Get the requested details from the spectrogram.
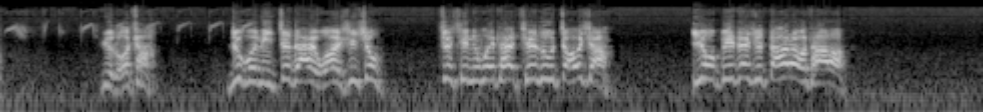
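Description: A man speaks in a strained, pleading voice close by.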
